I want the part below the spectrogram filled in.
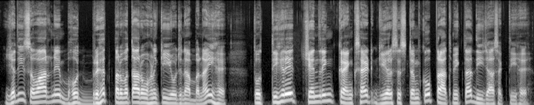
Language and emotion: Hindi, neutral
